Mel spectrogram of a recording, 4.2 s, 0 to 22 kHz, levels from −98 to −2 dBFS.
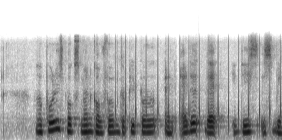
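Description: Speech, carried over a call link whose band tops out near 8 kHz, consistent with Opus at a low bitrate around 20 kbps. From 1.73 s to the end at 4.23 s runs a train of clicks. The clicks are alike in shape. They arrive at a steady 6.7 per second. They sit well above the speech, peaking around 10 dB over it. They tick through the pauses as well. The likely source is electrical interference or a faulty connection or power supply. Between 2.17 s and 2.99 s there are scattered short gaps. About four small packet losses occur here. The receiver covered each by extending the preceding sound. Roughly 50 ms in total was filled, the longest patch near 30 ms. This is a small share of that stretch. It shows up as brief hiccups and smears. The stretch ends up about 13 ms longer.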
